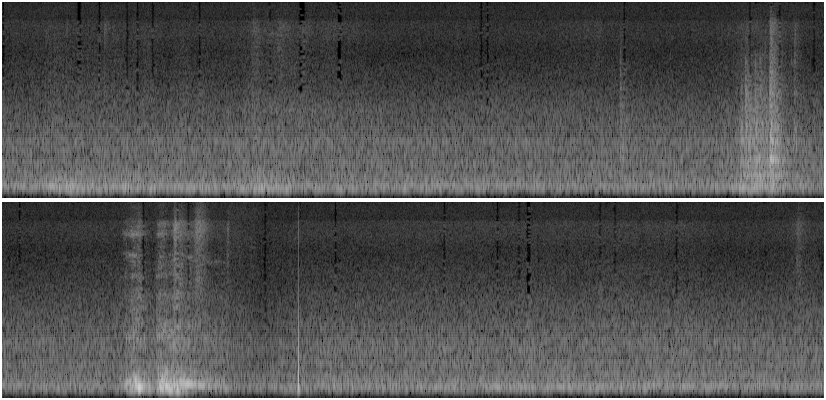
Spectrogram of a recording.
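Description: Steady low hum of a small workshop with faint handling sounds as thickened epoxy putty is squeezed from a plastic bag into the hull seams. About halfway through come two brief squeaky sounds, then a single sharp click.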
